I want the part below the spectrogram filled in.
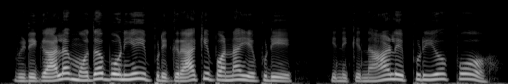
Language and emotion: Tamil, sad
